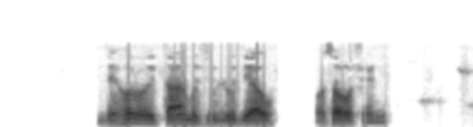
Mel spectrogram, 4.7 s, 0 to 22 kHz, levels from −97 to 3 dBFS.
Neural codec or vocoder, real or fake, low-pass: none; real; 5.4 kHz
